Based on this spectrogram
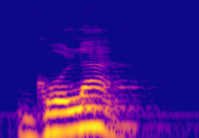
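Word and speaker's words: Golá (גולה): Ojo aquí, exilio en hebreo es gola, se escribe gola. Gimel, Bab, Lamet, Hei, Golá.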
